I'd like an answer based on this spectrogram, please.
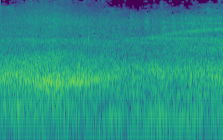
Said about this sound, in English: There's the traffic on Columbia Pike.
